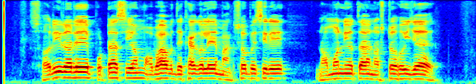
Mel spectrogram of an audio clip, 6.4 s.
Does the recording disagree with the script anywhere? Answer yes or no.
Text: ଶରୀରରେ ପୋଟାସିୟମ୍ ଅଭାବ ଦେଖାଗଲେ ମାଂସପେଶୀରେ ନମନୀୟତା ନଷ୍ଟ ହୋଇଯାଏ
no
